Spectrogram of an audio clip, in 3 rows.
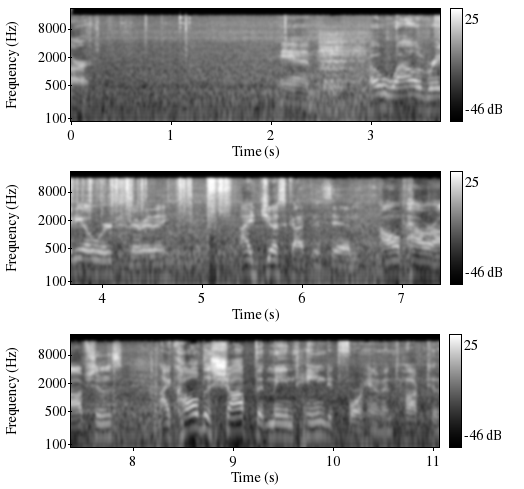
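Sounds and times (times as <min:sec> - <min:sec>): car interior rumble with hiss: 0:00.0 - 0:11.0.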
